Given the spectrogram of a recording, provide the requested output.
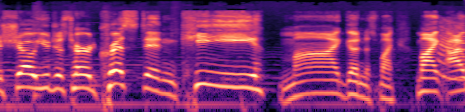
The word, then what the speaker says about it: Kristin Key: Kristen K came out instead of Kristen Key.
